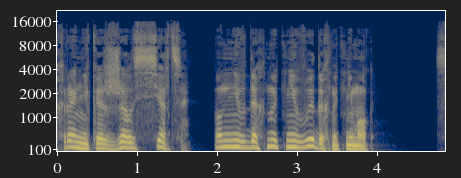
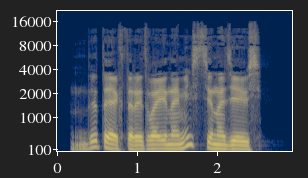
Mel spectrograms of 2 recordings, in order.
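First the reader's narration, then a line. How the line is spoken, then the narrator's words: Mocking question. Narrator (Russian): насмешливо спросила она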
